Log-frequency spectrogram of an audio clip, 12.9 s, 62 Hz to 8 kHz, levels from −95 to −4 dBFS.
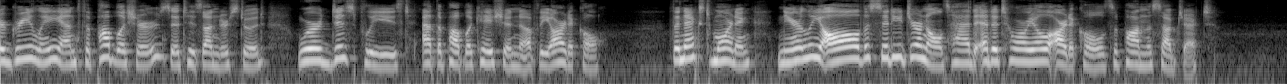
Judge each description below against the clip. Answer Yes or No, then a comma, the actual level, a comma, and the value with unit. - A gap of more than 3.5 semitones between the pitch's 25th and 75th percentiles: Yes, average, 4.2 semitones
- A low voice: No, high, 215 Hz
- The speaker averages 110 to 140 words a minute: Yes, slow, 135 wpm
